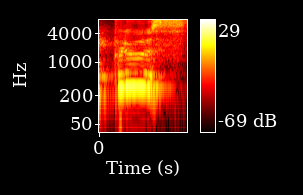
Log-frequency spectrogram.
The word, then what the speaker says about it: plus: Vai aprender também que é plus de, aqui eu vou pronunciar o S, né?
